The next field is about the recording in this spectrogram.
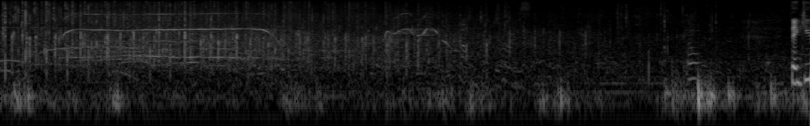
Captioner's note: applause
